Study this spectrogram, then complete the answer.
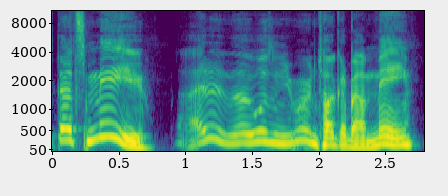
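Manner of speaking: high-pitched mock protest. Host mimics fans thinking "fat girl" meant them, high mock protest. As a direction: squeal it high like an indignant listener. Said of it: "Everyone's like".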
